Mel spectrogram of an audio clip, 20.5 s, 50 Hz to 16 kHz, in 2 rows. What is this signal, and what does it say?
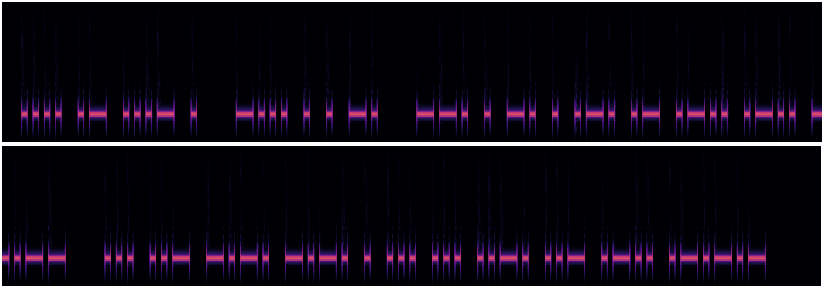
Morse code, heard as a keyed tone, about 17 wpm, 700 Hz. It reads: HAVE BEEN GENERALLY SUCCESSFUL.
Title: Sentences from Top 1000 Words - Review Part 6 - 17wpm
